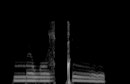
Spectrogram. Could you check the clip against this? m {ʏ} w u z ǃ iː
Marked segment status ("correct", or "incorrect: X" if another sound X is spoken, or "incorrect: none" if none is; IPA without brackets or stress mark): correct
